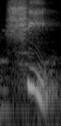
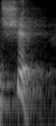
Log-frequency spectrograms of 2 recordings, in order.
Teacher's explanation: the tense e as in sheep in the relaxed e as in ship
